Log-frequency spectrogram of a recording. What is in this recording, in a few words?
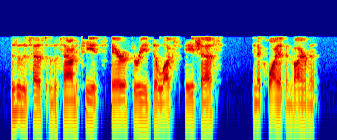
quiet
